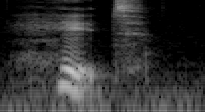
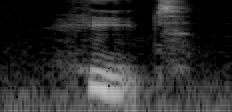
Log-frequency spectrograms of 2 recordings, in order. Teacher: it may be difficult to tell the difference between this vowel, the short vowel I, and another sound, the long vowel E.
